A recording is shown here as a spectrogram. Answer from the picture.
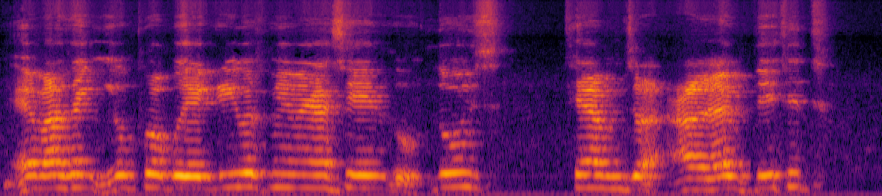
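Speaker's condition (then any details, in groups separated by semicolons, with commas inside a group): Cerebral palsy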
